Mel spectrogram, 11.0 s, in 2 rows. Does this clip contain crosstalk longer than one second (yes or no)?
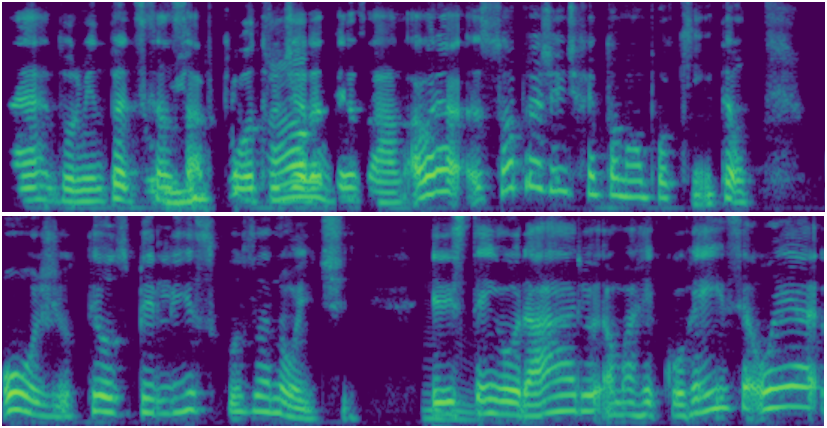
yes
